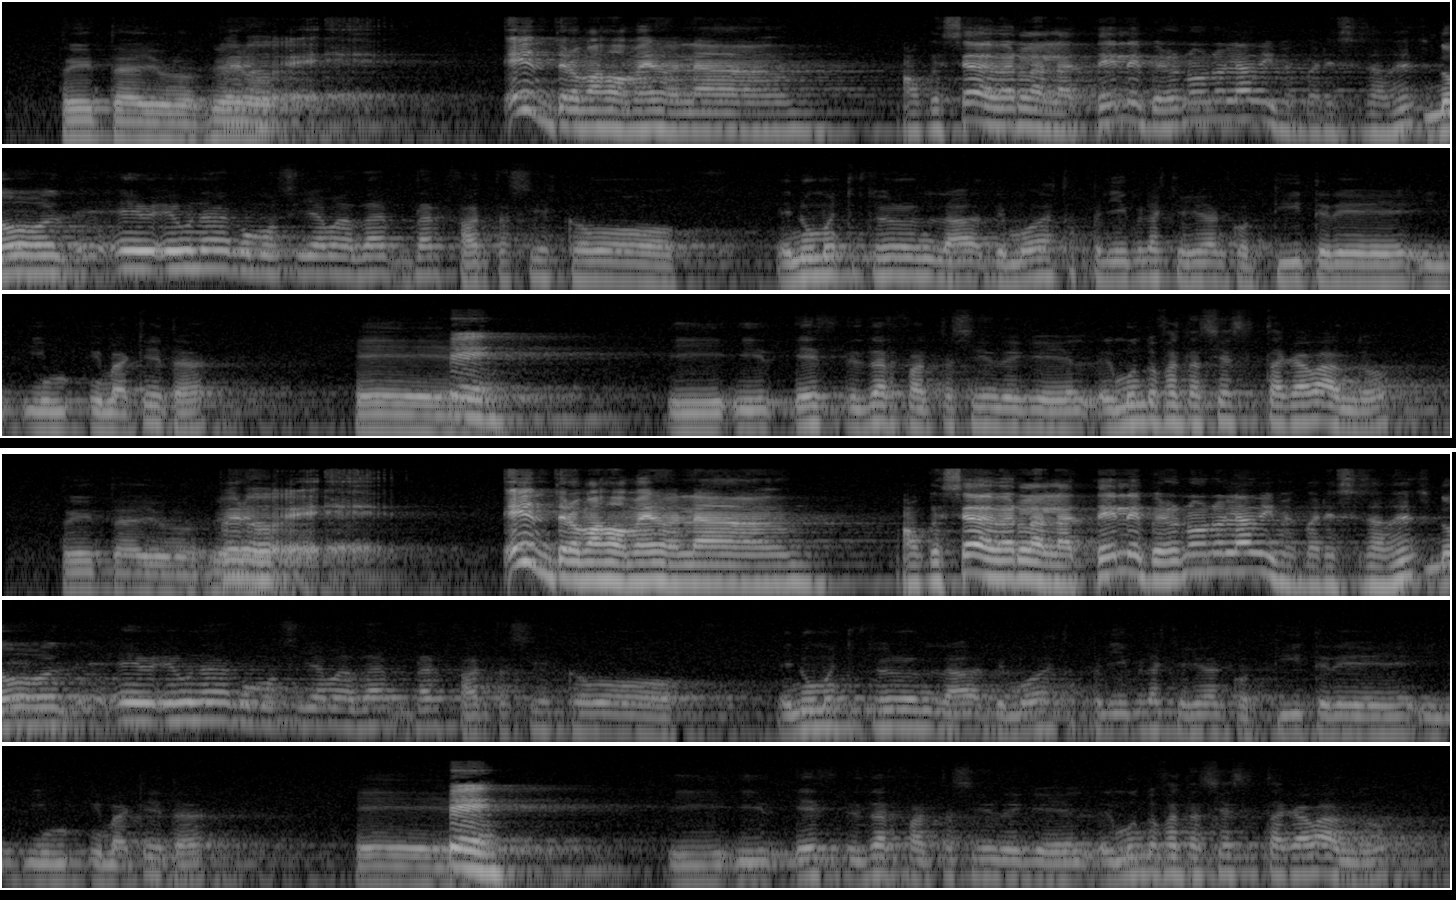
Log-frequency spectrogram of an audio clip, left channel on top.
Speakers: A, on the left; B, on the right.
A: 31 creo.
B: pero eh, entro más o menos en la... Aunque sea de verla en la tele, pero no, no la vi, me parece, ¿sabes?
A: No, e- e- es una, ¿cómo se llama? Dark, Dark Fantasy. Es como, en un momento estuvieron la, de moda estas películas que eran con títeres y, y, y maquetas. eh,
B: Sí,
A: y, y es, es Dark Fantasy de que el, el mundo de fantasía se está acabando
